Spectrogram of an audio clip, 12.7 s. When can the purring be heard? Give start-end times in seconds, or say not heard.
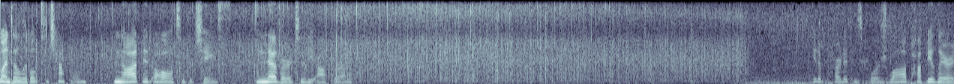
not heard.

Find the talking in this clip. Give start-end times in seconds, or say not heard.
0.0-4.7, 10.8-12.6.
